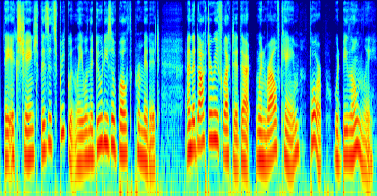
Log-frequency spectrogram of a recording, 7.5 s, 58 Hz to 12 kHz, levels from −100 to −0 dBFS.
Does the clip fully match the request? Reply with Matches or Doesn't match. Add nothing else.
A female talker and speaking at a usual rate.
Matches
